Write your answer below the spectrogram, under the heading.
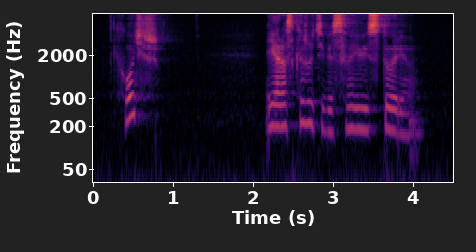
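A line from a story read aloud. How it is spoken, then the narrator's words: Heavy sigh. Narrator (Russian): Тяжело вздохнув, сказал тот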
